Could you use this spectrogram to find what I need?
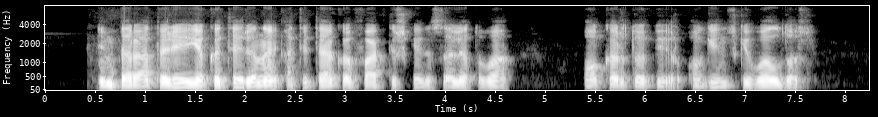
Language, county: Lithuanian, Tauragė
